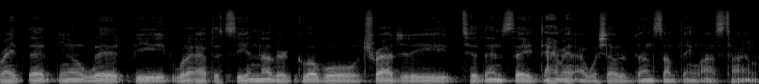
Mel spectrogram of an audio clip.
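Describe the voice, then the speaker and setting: Here a man with a Miami accent speaks at a moderate pace, with hardly any pauses. His very deep, low voice has a dark, mellow tone and monotone, flat intonation. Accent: American, Miami. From Miami, Florida (Haitian-American family). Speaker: diversity consultant, business founder. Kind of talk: interview.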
